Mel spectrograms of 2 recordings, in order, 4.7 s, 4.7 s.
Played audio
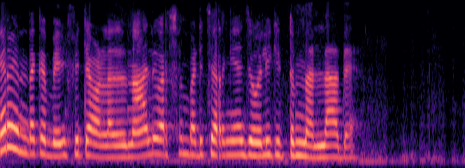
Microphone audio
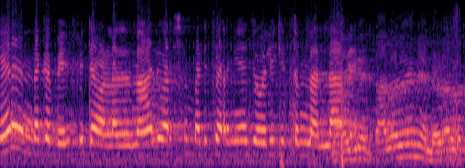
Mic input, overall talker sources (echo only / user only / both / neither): both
